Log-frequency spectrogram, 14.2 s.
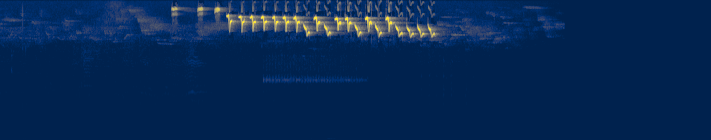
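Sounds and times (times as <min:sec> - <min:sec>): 
red-breasted flycatcher song: 0:00.0 - 0:11.3.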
